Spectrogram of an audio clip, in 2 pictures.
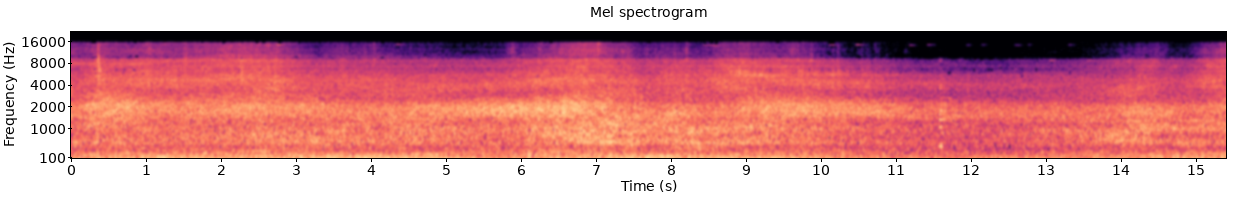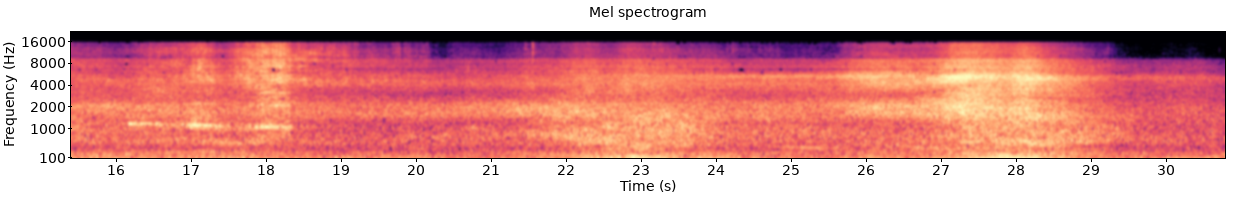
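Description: Street traffic: cars passing steadily with a low engine and tyre rumble. A louder vehicle passes close near the end.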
